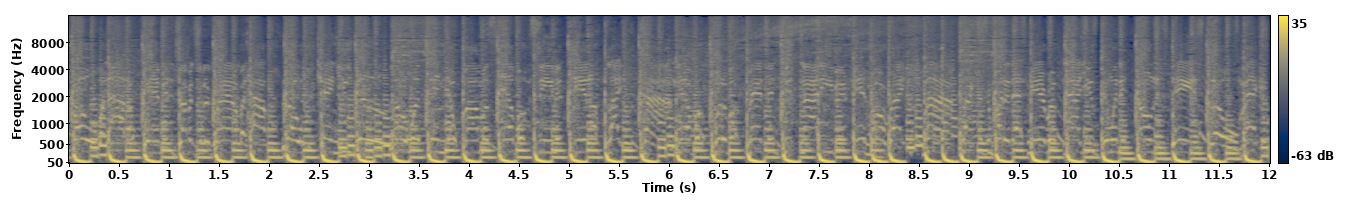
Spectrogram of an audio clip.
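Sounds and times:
pounding kick drum beat: 1.7 - 12.0
electronic dance music: 2.3 - 12.0
pulsing bass line: 2.4 - 4.8.

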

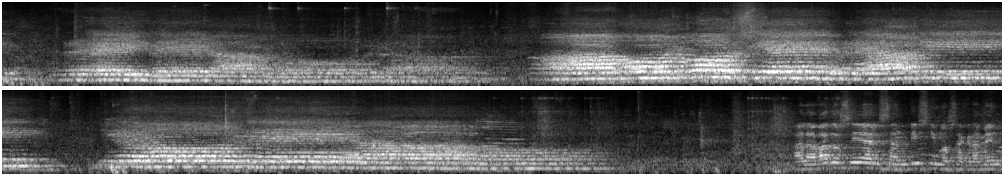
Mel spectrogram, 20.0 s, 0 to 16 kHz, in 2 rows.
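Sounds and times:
crowd singing a hymn: 0.0 - 16.6.

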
